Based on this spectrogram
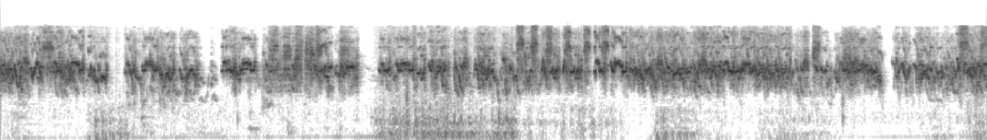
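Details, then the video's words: Excited budgerigars in a group, calling constantly: overlapping high chirps, warbles and sharp squawks form an unbroken chorus, interrupted only by a few split-second gaps. "Excited Budgies/Parakeets"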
